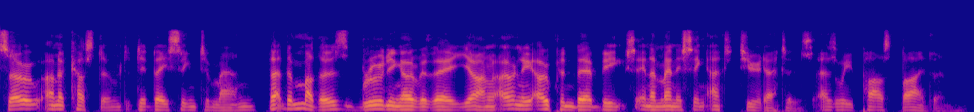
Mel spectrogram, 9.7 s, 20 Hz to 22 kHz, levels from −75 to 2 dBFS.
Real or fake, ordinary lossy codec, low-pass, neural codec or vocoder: fake; Opus, 64 kbps; 7.2 kHz; codec, 24 kHz, 3 kbps, HILCodec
